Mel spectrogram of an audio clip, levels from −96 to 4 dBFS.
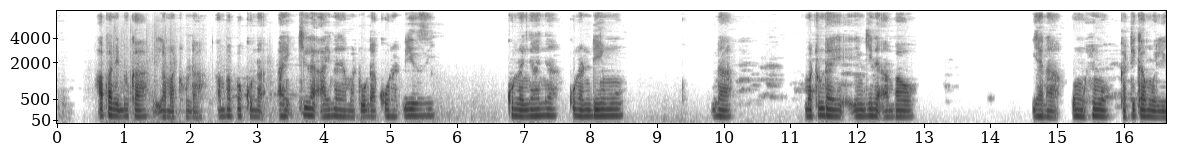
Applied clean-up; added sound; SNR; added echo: neural separator model SepFormer DNS4.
